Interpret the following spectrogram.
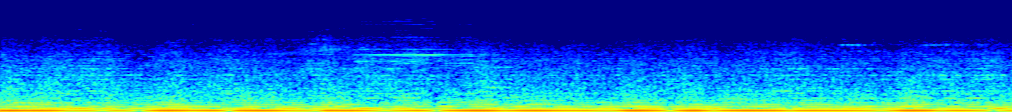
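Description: Dark ambient synth music: a deep bass drone that swells and dips about once a second under sustained low tones, with a faint high tone about four seconds in.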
